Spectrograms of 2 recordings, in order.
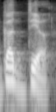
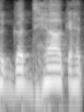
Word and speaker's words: गद्य: खाद्यान एक शब्द है गद्य कई लोग इसे गद पढ़ते हैं कुछ लोग गद कहते हैं तो कुछ गद्याल हैं सही उच्चारण है गद्य गद्य इसी से बना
